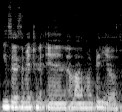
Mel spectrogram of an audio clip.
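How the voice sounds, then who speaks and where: A woman's voice: sits low, fairly even intonation, rapid-fire, warm tone, slight background noise. A young woman chatting casually to her viewers, talking while she eats, frank and musing. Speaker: vlogger. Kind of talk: casual chat to camera.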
